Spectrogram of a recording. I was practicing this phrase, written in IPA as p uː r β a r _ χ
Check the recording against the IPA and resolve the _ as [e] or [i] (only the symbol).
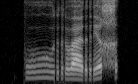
e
